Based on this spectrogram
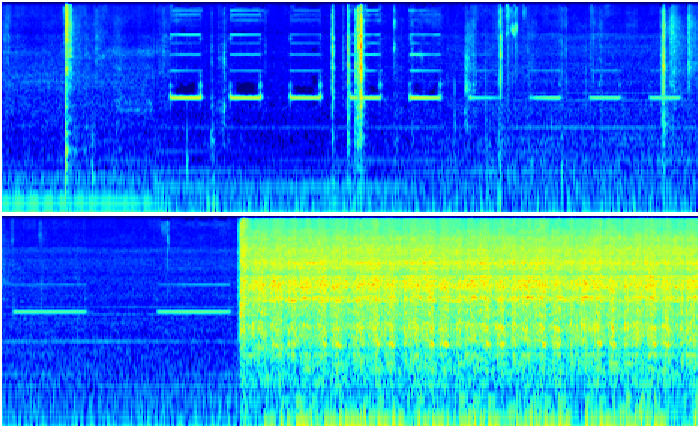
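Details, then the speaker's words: Field-found Toyota Echo Roxy edition, many sensors already changed, fuel pressure gauge rigged up: dash chimes then steady cranking about three beats a second that never catches; cranks but won't start, low fuel pressure suspected. "all right so as you can see we got the fuel pressure rigged up to it now not running yet but uh we pretty much determined after changing many sensors and many other things that might have low fuel pressure"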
